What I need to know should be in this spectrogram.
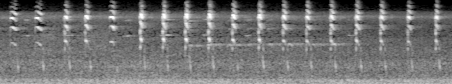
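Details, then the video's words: Loud squirrel chirps: a series of short, piercing high notes spaced roughly every third of a second, evenly paced and bright, with a faint thin whistle-like tone briefly underneath and quiet background hiss. "Loud Squirrel Sounds -squirrel chirping Sounds Loud"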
